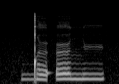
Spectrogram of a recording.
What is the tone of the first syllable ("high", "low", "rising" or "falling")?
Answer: falling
